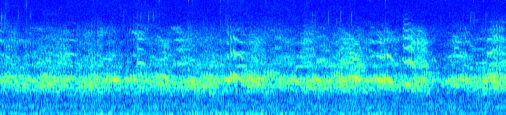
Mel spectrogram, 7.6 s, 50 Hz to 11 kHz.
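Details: Common cranes passing south on migration, 9 November 2014, before winter; a large flock gives a continuous chorus of overlapping trumpeting and bugling calls, with some higher notes standing out.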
